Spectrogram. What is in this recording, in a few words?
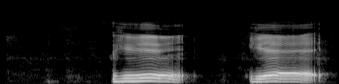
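"doctor", Mandarin; yi1sheng1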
